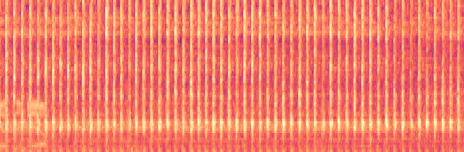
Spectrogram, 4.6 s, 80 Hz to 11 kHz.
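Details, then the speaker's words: Single-cylinder cruiser motorcycle (250) after cheap carburettor rebuild: loud, evenly pulsed but lumpy, heavy idle with black smoke, slow return to idle and off-idle hesitation; carburettor over-fuelling, rough idle from rich mixture, still needs work. "definitely over fueling. So, it'll need um it'll need work."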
